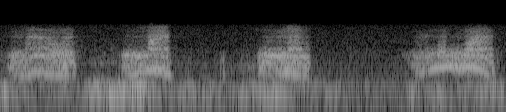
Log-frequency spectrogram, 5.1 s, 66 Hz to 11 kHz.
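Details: Studied American black bear, February 10, 2014: four harsh, bleating calls with arching harmonic tones, each under a second, separated by pauses, with low rumble beneath.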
